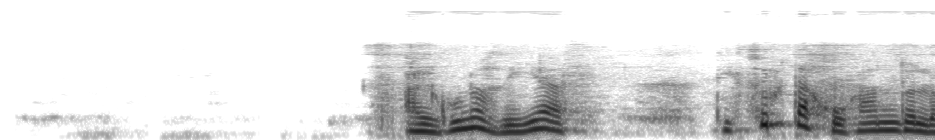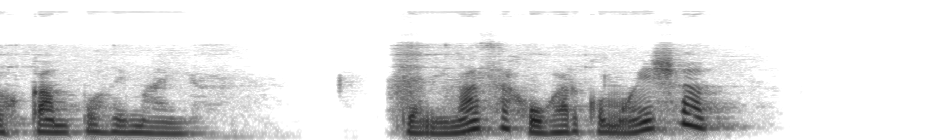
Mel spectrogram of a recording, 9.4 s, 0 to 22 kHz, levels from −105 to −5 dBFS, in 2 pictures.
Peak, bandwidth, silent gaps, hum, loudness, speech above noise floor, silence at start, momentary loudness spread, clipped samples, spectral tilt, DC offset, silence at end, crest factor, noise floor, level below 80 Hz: -6 dBFS; 7 kHz; 6.19-6.36 s; none; -25 LUFS; 56 dB; 2 s; 9 LU; under 0.1%; -9.5 dB/octave; under 0.1%; 1.05 s; 20 dB; -81 dBFS; -70 dBFS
